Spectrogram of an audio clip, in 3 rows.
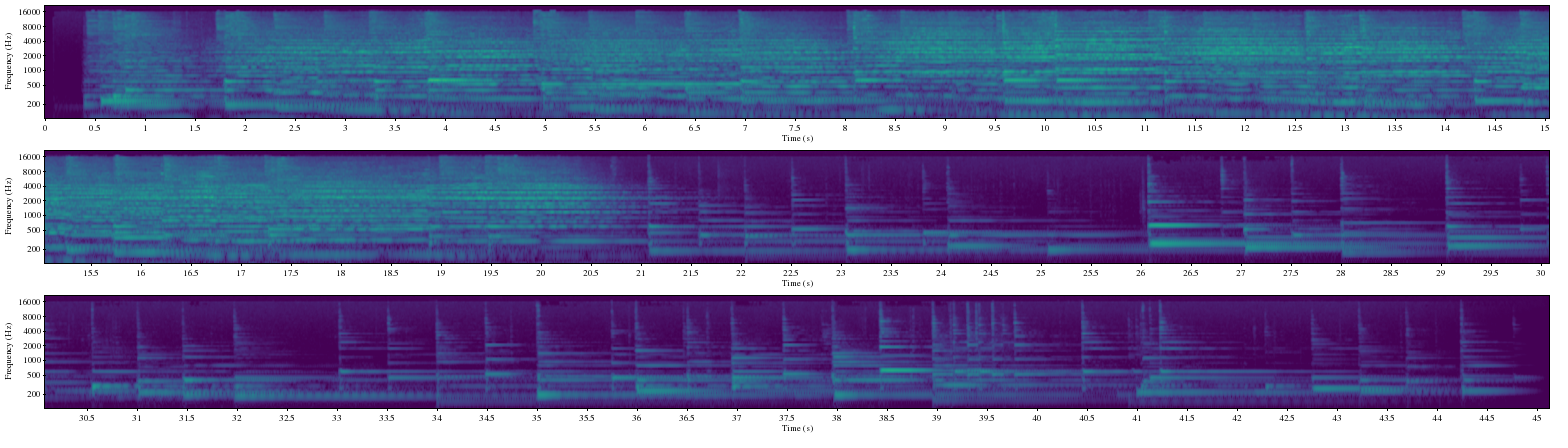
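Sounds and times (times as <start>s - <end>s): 
harp and orchestra playing a larghetto: 0.3s - 45.1s.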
